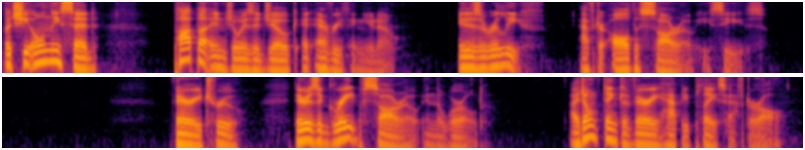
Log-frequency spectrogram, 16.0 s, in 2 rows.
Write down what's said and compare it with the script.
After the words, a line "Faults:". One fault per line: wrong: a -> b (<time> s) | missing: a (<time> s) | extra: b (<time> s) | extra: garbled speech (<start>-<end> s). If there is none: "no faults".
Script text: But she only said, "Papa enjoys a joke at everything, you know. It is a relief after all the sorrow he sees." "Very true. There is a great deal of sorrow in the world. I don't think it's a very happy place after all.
But she only said, "Papa enjoys a joke at everything, you know. It is a relief after all the sorrow he sees." "Very true. There is a great of sorrow in the world. I don't think a very happy place after all.
Faults:
missing: deal (11.6 s)
missing: it's (14.2 s)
